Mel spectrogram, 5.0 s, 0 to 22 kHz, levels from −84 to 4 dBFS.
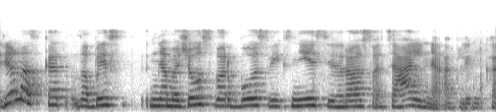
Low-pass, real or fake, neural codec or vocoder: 7.2 kHz; real; none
